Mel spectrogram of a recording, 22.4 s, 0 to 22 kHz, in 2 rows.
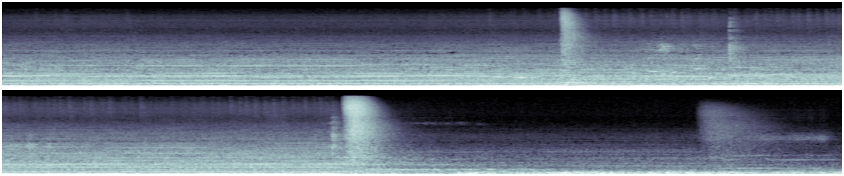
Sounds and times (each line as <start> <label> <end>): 0.0 Subway Train Arriving to Station 22.4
